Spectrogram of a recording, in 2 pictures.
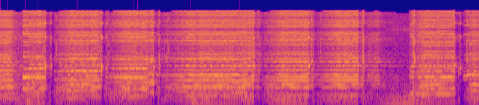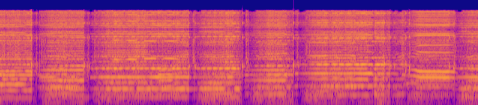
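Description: Accordion playing a tune with a steady beat, held notes changing from phrase to phrase.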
